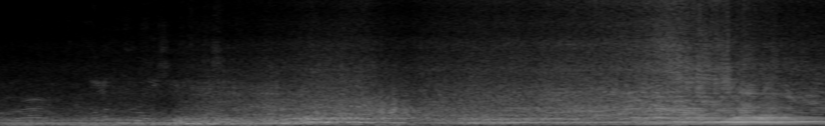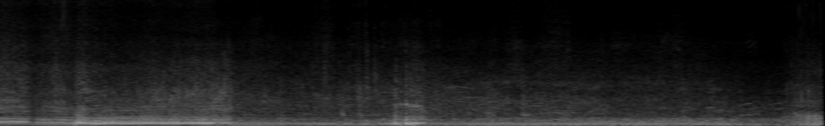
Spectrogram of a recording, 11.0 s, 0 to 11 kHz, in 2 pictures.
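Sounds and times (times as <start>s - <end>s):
engine accelerating hard: 0.6s - 11.0s.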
